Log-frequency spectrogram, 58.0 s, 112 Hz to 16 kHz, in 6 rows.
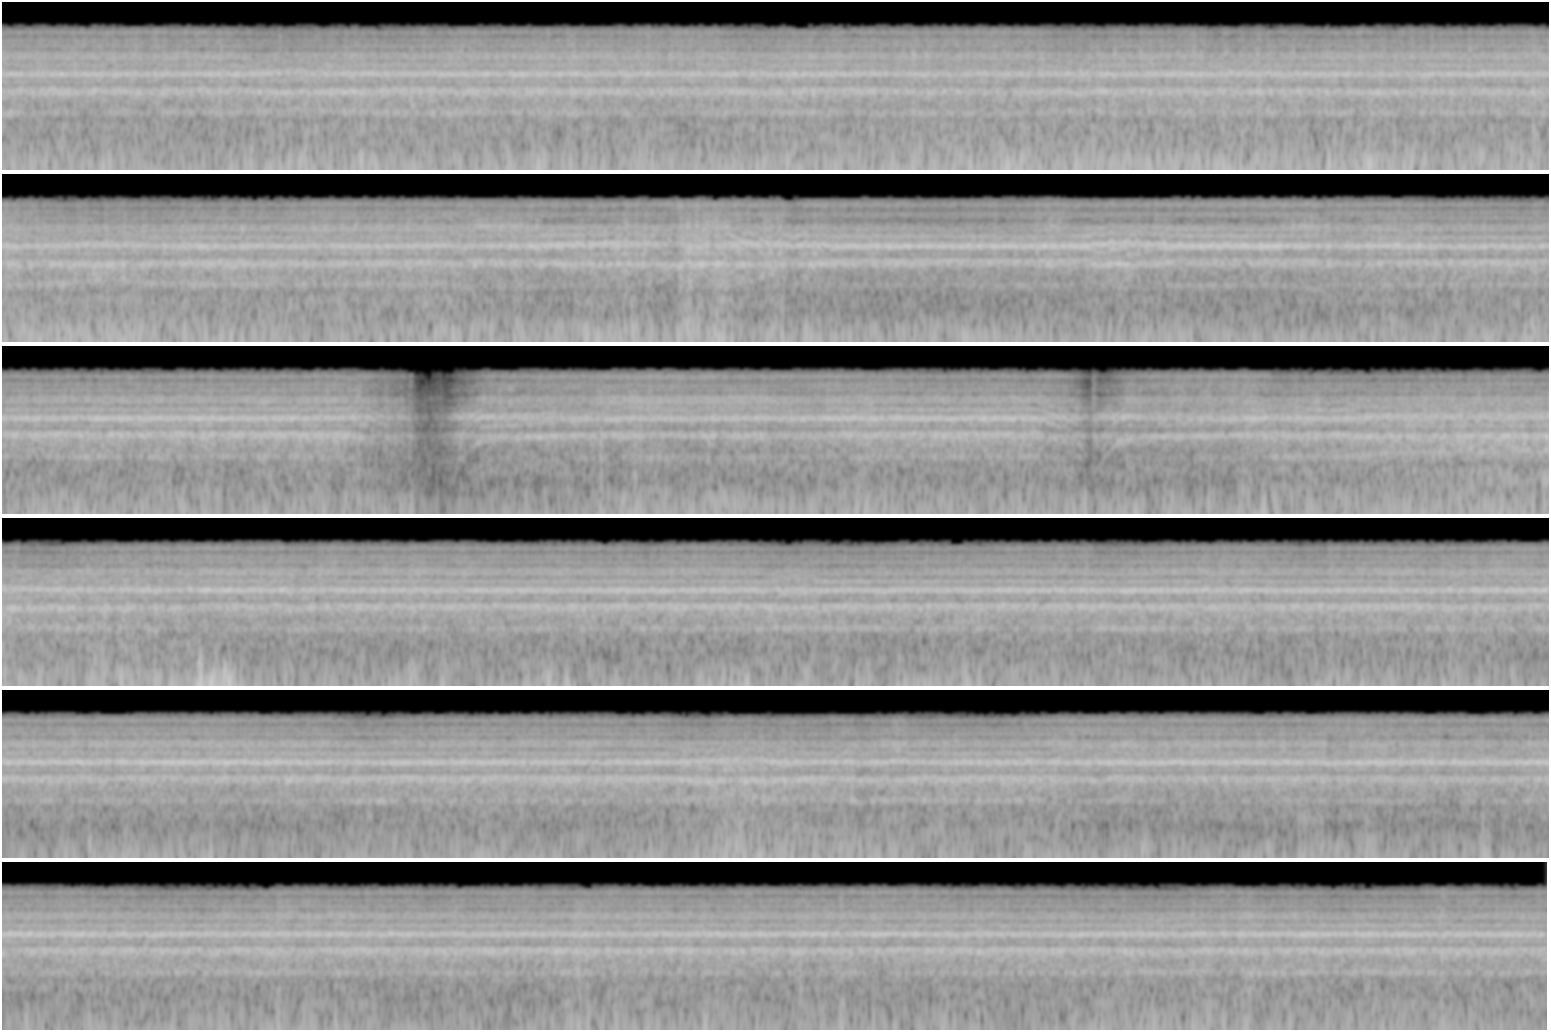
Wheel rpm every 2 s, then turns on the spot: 160, 160, 160, 160, 160, 160, 160, 160, 160, 170, 130, 130, 150, 130, 160, 160, 160, 160, 160, 160, 160, 160, 160, 160, 160, 160, 160, 160, 160.
none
